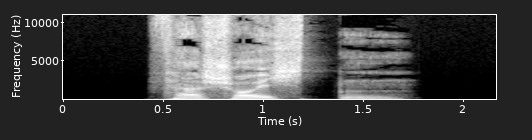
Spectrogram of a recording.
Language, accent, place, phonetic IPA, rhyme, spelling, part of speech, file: German, Germany, Berlin, [fɛɐ̯ˈʃɔɪ̯çtn̩], -ɔɪ̯çtn̩, verscheuchten, adjective / verb, De-verscheuchten.ogg
- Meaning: inflection of verscheuchen: 1. first/third-person plural preterite 2. first/third-person plural subjunctive II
